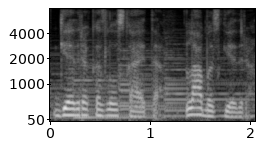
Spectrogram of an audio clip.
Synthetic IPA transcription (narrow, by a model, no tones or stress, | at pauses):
ɡʲeɛːd̪ʲɾʲɛkɐzlˠoːskɑˑɪt̪ʲɛ̰ | lˠɑːbɐsɡʲeːd̪ʲɾʲɛ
